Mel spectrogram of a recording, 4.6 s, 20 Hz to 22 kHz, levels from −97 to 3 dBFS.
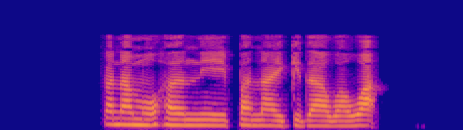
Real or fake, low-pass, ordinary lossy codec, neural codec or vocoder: real; 7.2 kHz; AAC, 48 kbps; none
